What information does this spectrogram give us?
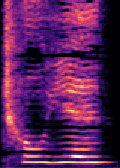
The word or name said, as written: chou1yan1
